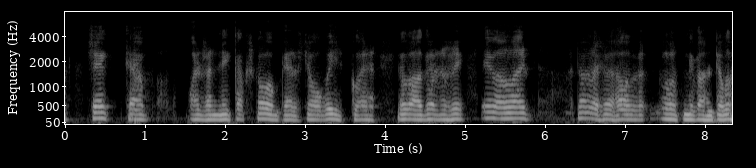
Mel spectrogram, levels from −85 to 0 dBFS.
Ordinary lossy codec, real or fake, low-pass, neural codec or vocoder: none; fake; 7.2 kHz; codec, 44.1 kHz, 2.6 kbps, DAC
